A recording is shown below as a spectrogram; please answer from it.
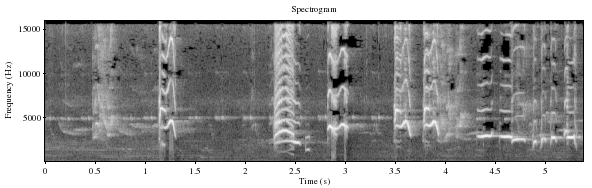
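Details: Oriental magpie-robin (kacer poci) giving scattered sharp, squeaky whistled notes separated by short pauses, ending in a run of level, steady whistles.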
